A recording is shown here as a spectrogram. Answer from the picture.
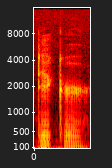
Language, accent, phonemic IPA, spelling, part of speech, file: English, US, /ˈdɪkɚ/, dicker, verb / noun, En-us-dicker.ogg
- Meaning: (verb) 1. To bargain, haggle or negotiate over a sale 2. To barter 3. To fiddle; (noun) A unit of measure, consisting of 10 of some object, particularly hides and skins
